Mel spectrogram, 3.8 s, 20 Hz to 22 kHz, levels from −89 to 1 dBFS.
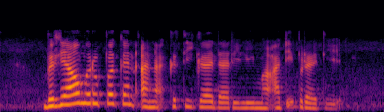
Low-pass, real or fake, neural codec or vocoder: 7.2 kHz; fake; codec, 16 kHz, 8 kbps, FunCodec, trained on Chinese and English, 25 frames a second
